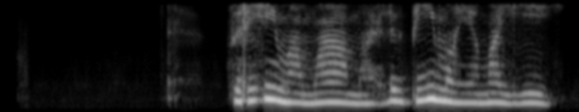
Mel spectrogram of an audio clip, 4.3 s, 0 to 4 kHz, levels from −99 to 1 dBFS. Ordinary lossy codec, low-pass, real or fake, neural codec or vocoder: none; 3.6 kHz; fake; codec, 16 kHz, 4 kbps, X-Codec, WavLM features, trained on Multilingual LibriSpeech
